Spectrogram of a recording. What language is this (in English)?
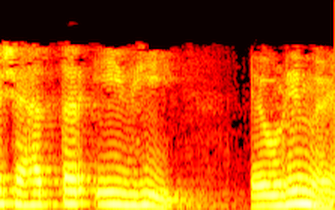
Marathi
